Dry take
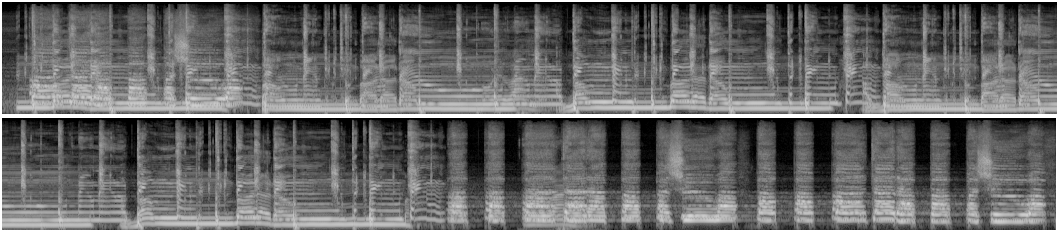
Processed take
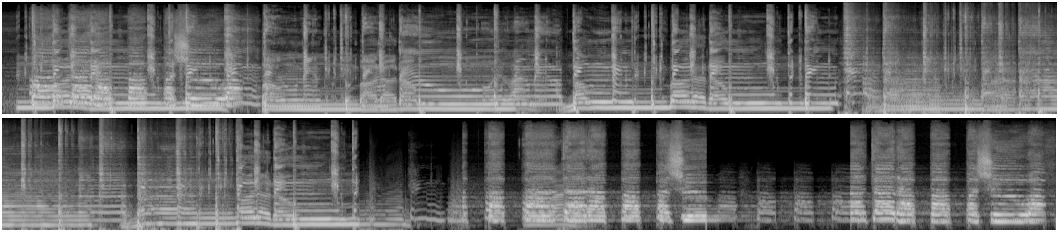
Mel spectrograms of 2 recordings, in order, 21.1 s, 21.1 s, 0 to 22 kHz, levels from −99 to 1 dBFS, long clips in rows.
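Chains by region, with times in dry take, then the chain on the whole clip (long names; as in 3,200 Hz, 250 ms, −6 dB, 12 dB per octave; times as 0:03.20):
0:08.36–0:12.95: lower of the sound and its delayed copy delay 1.5 ms + repeating echo 64 ms, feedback 46%, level −16 dB
0:14.12–0:15.16: resonant band-pass 210 Hz, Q 1.7 + gain into a clipping stage and back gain 35 dB
0:17.59–0:19.04: low-pass filter 3,200 Hz 24 dB per octave + high-shelf EQ 2,400 Hz −10.5 dB + downward compressor 8 to 1, threshold −36 dBFS
whole clip: no processing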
